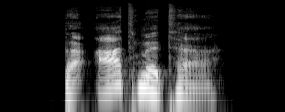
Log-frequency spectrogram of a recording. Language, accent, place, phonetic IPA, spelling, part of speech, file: German, Germany, Berlin, [bəˈʔaːtmətɐ], beatmeter, adjective, De-beatmeter.ogg
- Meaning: inflection of beatmet: 1. strong/mixed nominative masculine singular 2. strong genitive/dative feminine singular 3. strong genitive plural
